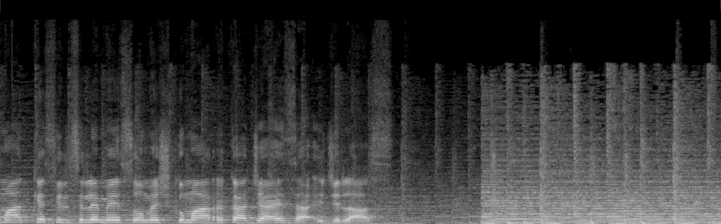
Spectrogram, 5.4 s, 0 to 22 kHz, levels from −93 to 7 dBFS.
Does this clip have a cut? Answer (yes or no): no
